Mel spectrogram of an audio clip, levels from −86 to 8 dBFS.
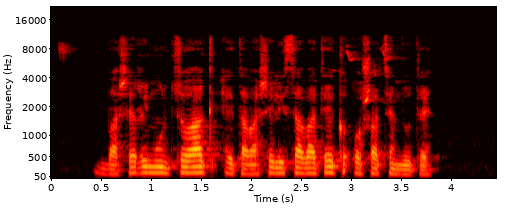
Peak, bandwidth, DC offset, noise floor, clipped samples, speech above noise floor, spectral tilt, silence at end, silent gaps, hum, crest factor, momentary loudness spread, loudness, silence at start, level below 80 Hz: -12 dBFS; 11.5 kHz; under 0.1%; -77 dBFS; under 0.1%; 45 dB; -5 dB/octave; 0.65 s; none; none; 20 dB; 11 LU; -32 LUFS; 0.05 s; -72 dBFS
